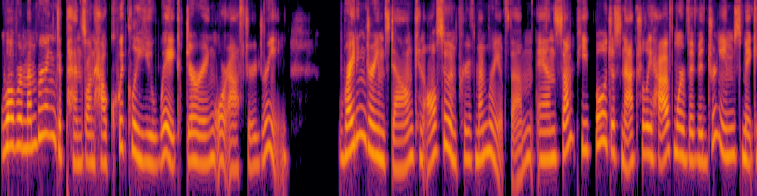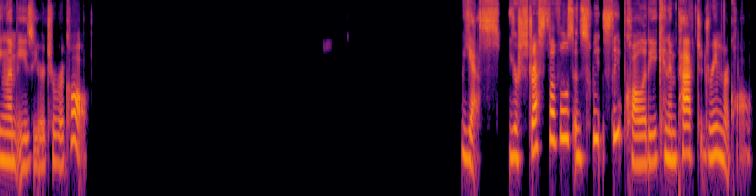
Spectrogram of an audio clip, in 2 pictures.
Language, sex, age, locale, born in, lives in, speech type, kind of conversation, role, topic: English, female, 25-29, en-US, United States, United States, read, expert-assistant, expert, What is the significance of dreams in psychology?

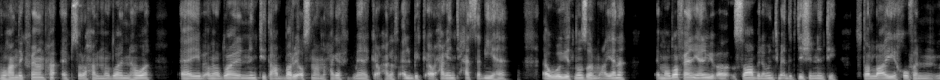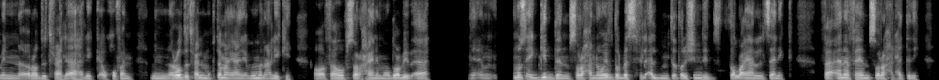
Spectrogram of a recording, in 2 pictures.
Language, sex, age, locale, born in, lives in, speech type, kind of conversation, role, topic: Arabic, male, 20-24, ar-EG, Egypt, Egypt, conversation, advice, advisor, إزاي أعبّر عن اهتماماتي الحقيقية قدّام توقعات أهلي والمجتمع من غير ما أخسر هويتي؟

